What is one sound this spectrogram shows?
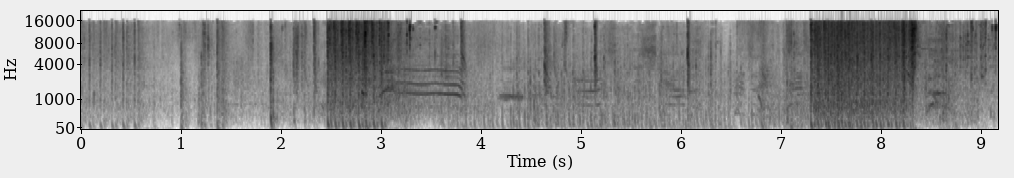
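Gunshots crack and echo outdoors.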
